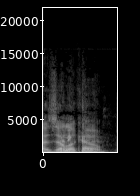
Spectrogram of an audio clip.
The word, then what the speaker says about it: Zelikow: Yeah, Zelikow. I said that right the first time.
